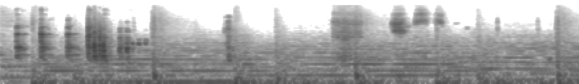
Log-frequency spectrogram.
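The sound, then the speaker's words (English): Someone mimics a beak tapping on glass: a string of sharp, bright clicks and clinks in an uneven rhythm, with soft voices murmuring underneath. “Yeah, I'm just going to make a sound like a beak tapping on glass and swing at it again.”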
